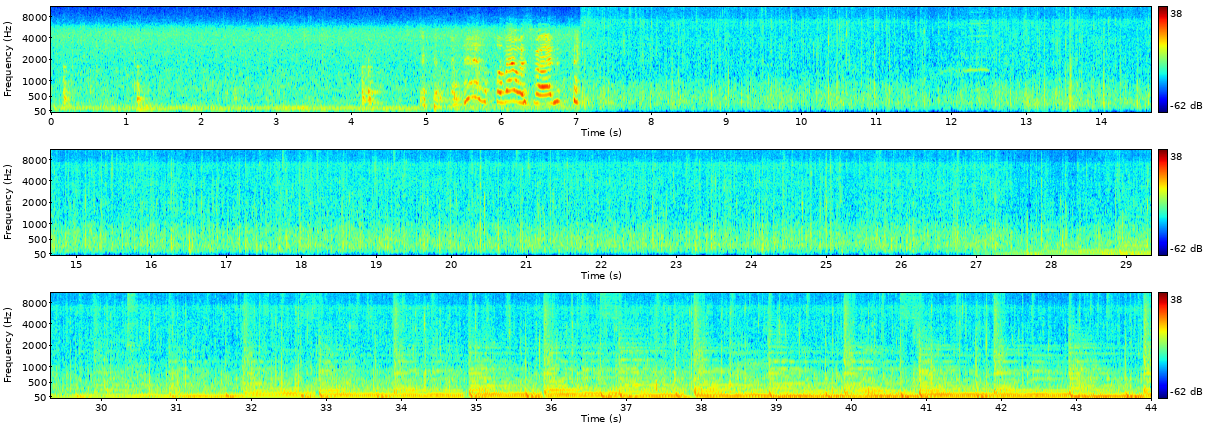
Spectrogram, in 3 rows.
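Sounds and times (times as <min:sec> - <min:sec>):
rain pattering: 0:00.0 - 0:44.0
low background music: 0:27.3 - 0:44.0.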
